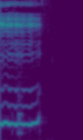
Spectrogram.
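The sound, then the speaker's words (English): A single short sheep bleat, loud, a clear wavering cry of under half a second that cuts off abruptly into silence. “I hope you're all happier than Ray when she sees a dog get scared by a sheep.”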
